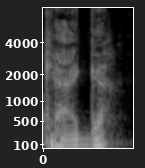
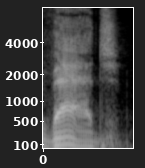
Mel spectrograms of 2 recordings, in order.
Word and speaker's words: CAG: CAG. It's a hard G. It's a hard G. She keeps saying it, makes it sound like vag.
